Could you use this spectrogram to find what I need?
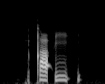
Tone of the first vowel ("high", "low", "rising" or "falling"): low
